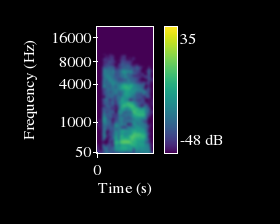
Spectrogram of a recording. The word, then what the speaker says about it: Xlear: Well, our special guest today is Nathan Jones, and he is the CEO of Xlear. That's spelled with an X, so it's X L E A R.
